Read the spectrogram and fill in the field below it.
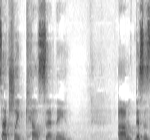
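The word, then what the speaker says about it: chalcedony: It's It looks like it's pronounced Chelsea, which is what I thought it was called for a long time. It's actually Kel Sedney.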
